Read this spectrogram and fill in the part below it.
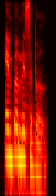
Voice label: "Impermissible", Indian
